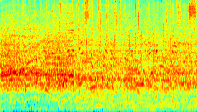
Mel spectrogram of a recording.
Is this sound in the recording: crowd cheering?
yes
